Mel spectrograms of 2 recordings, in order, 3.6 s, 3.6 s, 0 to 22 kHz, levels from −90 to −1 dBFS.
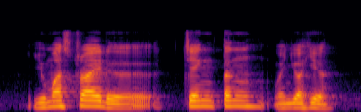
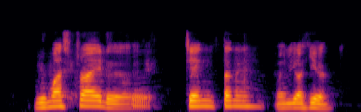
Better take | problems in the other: first | noise reduction (neural mask model DeepFilterNet 3)

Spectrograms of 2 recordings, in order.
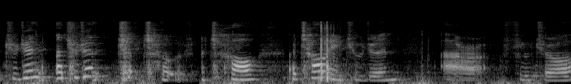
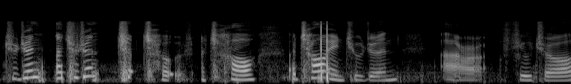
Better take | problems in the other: second | background sound (Wind); 15 dB below the speech // room echo; dies away in 1.6 s

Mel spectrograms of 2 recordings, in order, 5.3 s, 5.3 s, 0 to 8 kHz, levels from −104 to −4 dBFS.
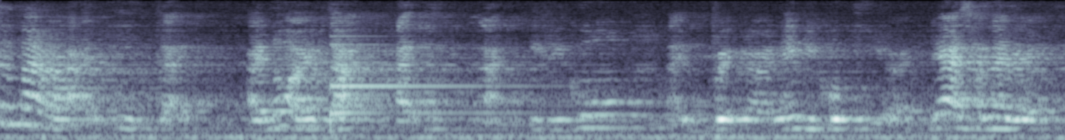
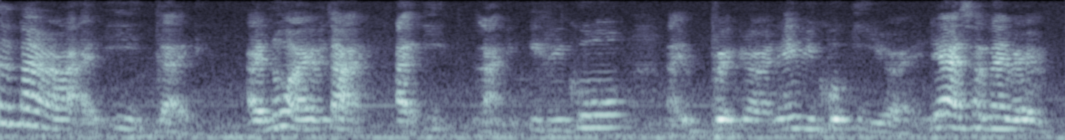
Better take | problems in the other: second | background sound (Guitar); 10 dB below the speech // room echo; dies away in 2 s

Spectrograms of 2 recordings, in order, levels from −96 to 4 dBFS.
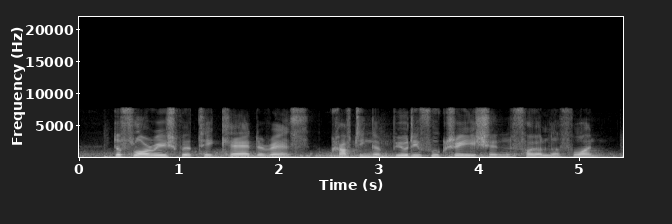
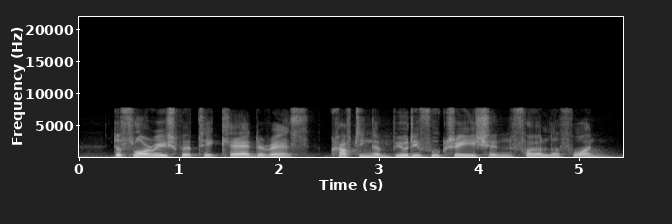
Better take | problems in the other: second | background sound (Scratching (performance technique) + Thunder); 12 dB below the speech

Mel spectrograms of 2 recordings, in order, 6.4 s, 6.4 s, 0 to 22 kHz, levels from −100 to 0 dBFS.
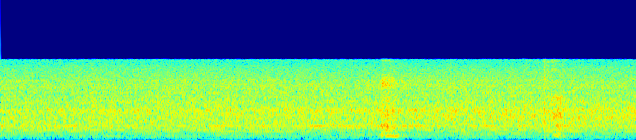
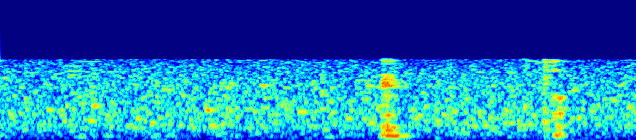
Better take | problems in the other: first | noise reduction (classical method Wiener filter)

